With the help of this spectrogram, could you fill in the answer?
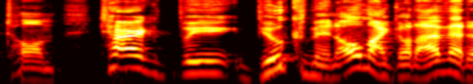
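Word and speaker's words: Tarek Buchmann: And when I say cashing in, it's because Tarek Buchanan, I think I said Tom. Tarek Buchman, oh my god, I've had a world-class stinker.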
